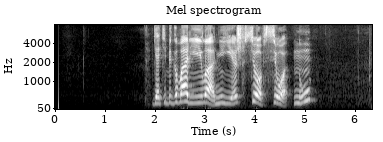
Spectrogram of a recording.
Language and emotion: Russian, angry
